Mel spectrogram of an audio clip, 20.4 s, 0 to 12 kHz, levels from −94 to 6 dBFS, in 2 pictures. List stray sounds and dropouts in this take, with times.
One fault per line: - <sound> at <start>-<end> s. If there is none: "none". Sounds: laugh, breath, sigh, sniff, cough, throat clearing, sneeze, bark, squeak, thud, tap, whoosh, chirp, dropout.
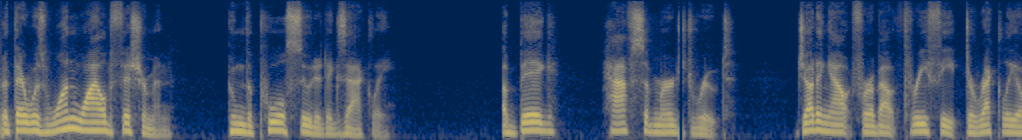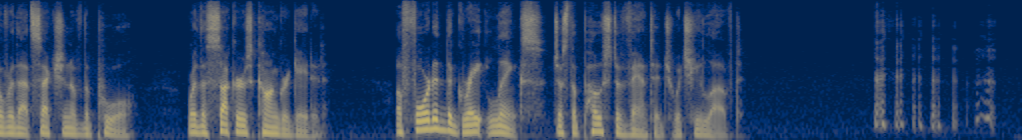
- dropout at 6.8-6.8 s
- laugh at 18.9-20.2 s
